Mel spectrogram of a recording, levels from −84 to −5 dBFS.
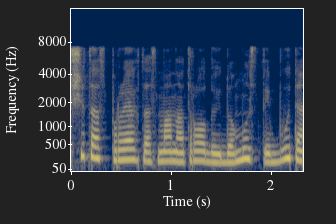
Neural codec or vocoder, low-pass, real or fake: none; 7.2 kHz; real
